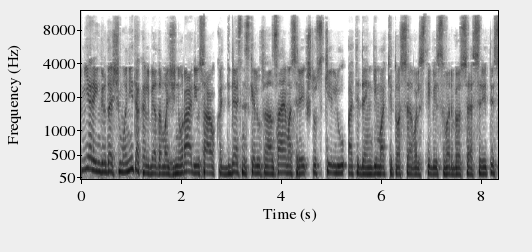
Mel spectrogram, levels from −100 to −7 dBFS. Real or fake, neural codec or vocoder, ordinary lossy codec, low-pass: fake; codec, 24 kHz, 3.1 kbps, DualCodec; AAC, 32 kbps; 10.8 kHz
